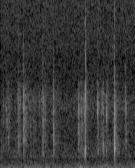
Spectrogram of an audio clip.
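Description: A computer keyboard clatters with a quick burst of light keystrokes, ending in a firmer single key press, close and alone without any talk.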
